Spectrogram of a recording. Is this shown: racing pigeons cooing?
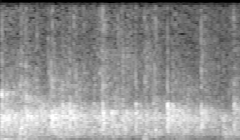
no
